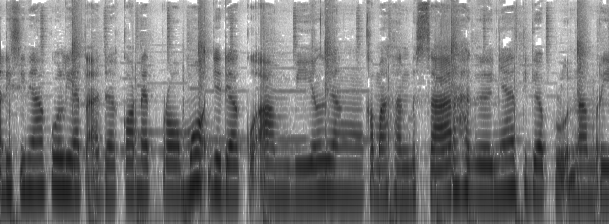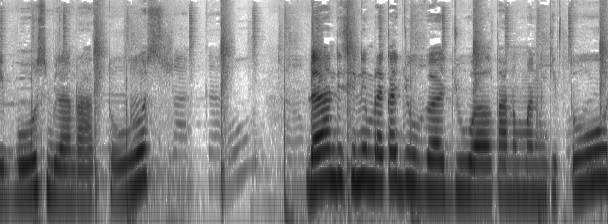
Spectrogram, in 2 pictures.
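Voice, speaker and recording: A woman's voice: mid-range voice, warm tone. A woman, chatting through a grocery haul voice-over and listing prices. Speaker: vlogger.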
